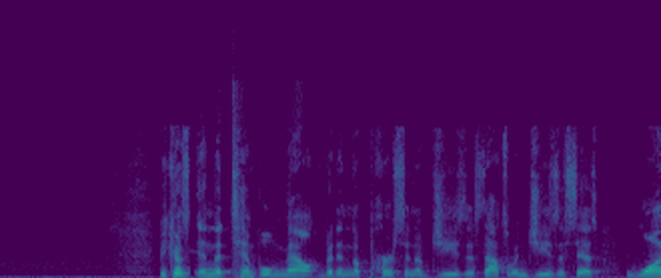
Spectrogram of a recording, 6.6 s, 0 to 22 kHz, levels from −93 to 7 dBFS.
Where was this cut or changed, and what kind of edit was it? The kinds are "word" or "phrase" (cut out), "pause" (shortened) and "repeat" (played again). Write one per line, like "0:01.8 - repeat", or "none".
0:01.9 - phrase
0:05.1 - word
